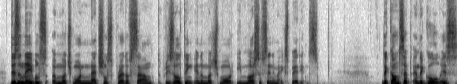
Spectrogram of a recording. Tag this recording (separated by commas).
Speech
